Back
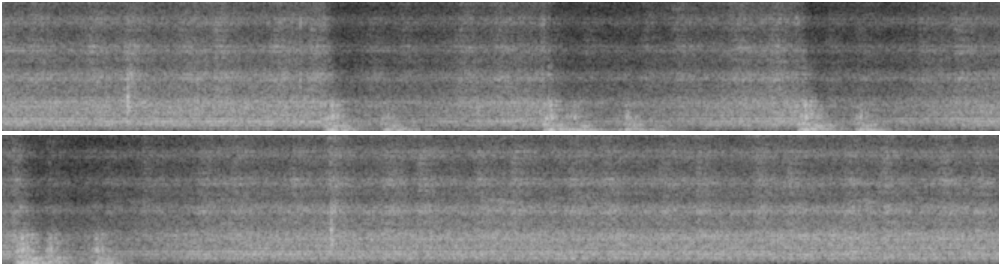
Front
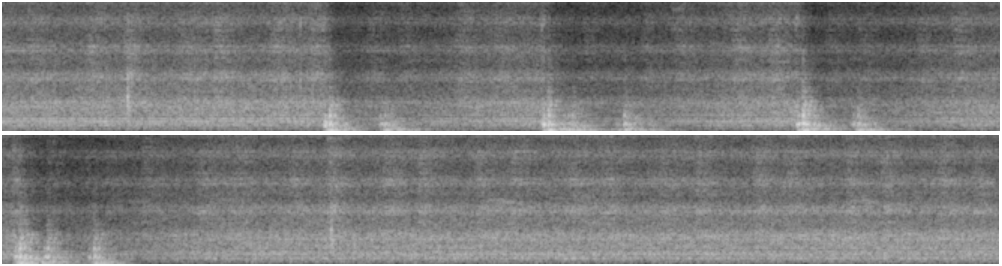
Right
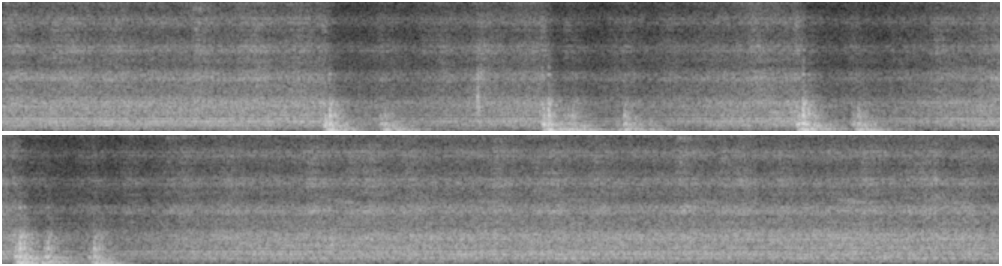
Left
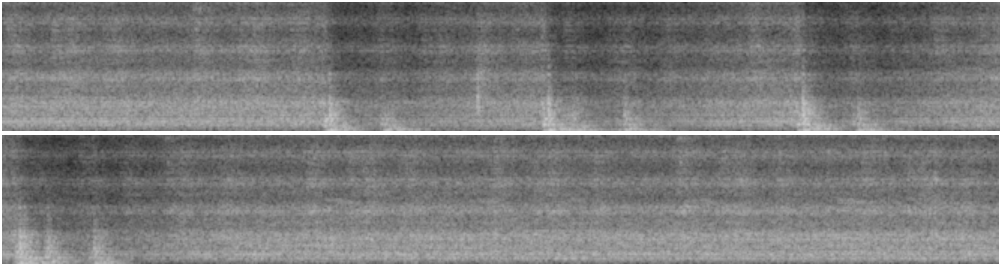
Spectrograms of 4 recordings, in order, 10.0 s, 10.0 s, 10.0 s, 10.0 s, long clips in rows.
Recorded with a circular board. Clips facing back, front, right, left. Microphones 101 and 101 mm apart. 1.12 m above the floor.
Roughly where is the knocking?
Ahead right.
